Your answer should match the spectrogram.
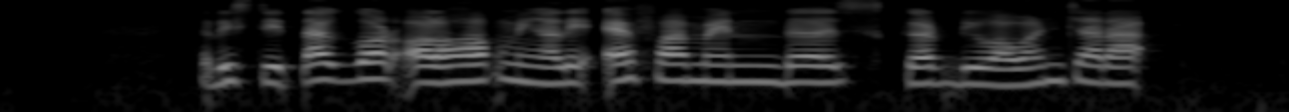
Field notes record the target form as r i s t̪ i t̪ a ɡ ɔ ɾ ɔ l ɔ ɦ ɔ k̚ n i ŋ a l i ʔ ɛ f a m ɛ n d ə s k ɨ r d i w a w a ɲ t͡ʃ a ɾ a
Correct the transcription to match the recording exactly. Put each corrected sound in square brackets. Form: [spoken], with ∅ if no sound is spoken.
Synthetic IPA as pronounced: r i s t̪ i t̪ a ɡ ɔ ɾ ɔ l ɔ ɦ ɔ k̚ n i ŋ a l i ʔ ɛ f a m ɛ n d ə s k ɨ r d i w a w a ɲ t͡ʃ a ɾ a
